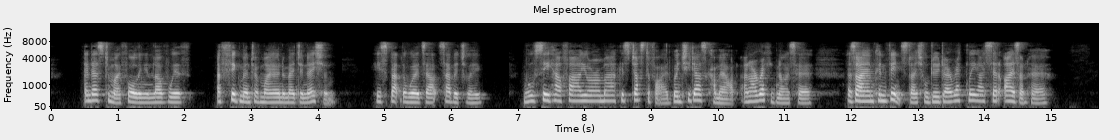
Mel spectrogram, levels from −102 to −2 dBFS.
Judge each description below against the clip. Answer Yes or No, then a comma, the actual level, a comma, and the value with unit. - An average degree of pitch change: Yes, average, 4.3 semitones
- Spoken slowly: No, average, 190 wpm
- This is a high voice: Yes, high, 195 Hz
